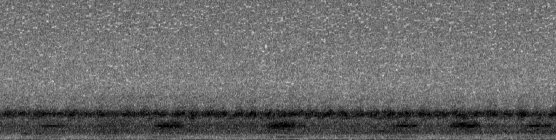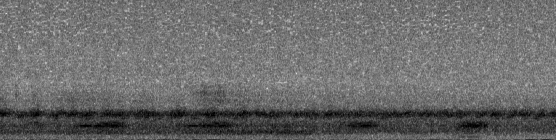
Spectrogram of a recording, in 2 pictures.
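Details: Dawn in the rainy season at the Deokso IC highway interchange, lightly fogged, where frogs call in great numbers. Rhythmic low croaks pulse steadily beneath brighter, rattling calls about once a second, all over a faint background rumble.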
